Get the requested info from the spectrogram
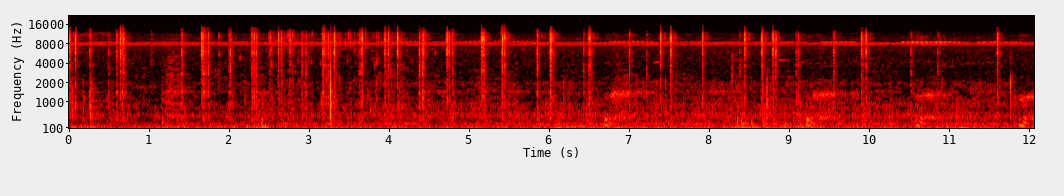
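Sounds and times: bike clicks and rattles: 0.0s - 12.0s
low steady rumble: 0.0s - 12.0s.

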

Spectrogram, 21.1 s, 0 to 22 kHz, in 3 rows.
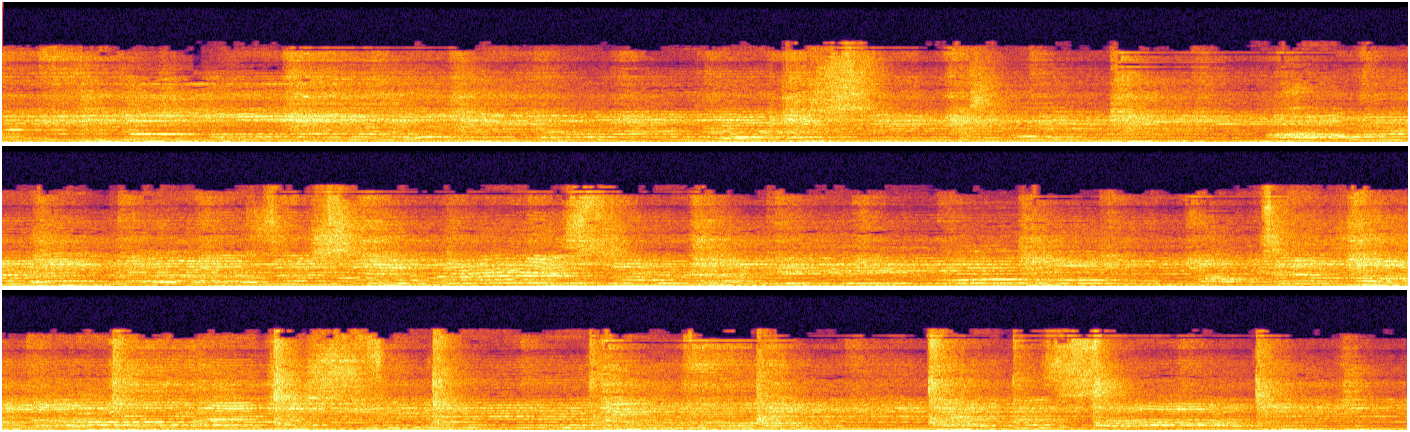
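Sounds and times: woman singing gospel song: 0.0s - 21.0s.

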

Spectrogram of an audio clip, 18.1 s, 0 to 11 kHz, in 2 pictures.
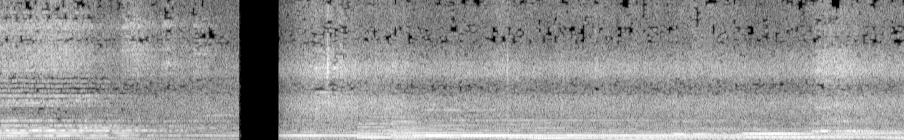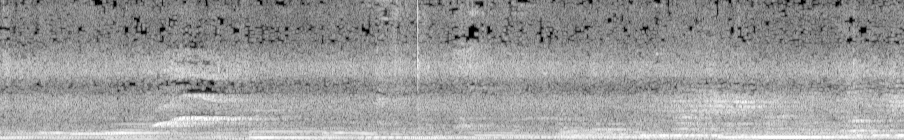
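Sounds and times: electronic keyboard chords: 1.2s - 18.0s.

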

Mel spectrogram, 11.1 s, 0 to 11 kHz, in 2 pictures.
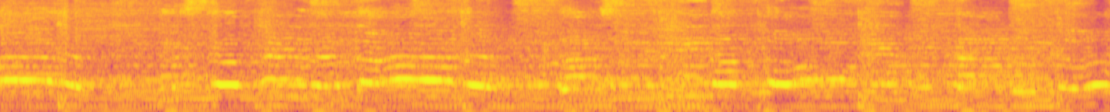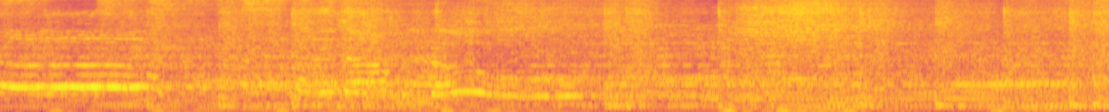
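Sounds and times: woman singing lead vocal: 0.0s - 9.2s
live rock band playing: 0.0s - 11.0s.

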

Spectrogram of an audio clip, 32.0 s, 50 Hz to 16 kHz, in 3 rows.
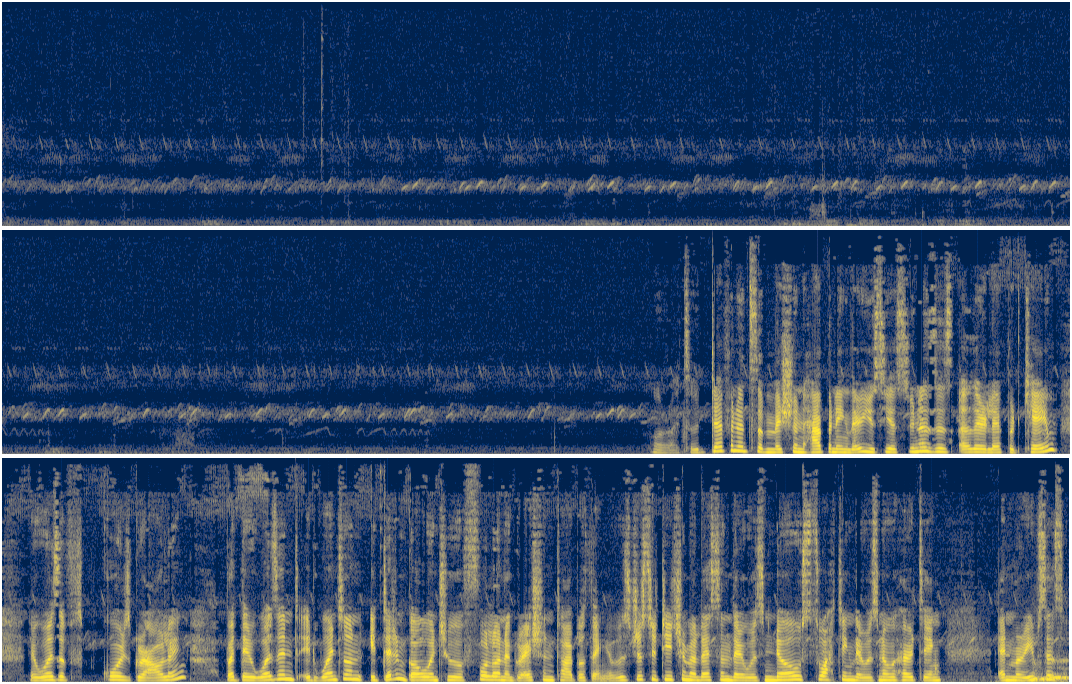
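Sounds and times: insects trilling: 0.0s - 32.0s
leopard growling: 31.0s - 32.0s.

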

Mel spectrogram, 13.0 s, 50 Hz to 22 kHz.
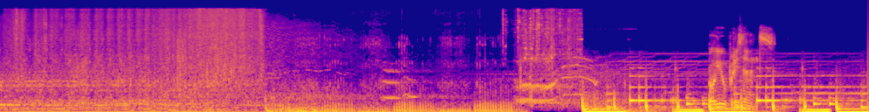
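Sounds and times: deep bass: 0.0s - 7.7s, 8.8s - 13.0s.

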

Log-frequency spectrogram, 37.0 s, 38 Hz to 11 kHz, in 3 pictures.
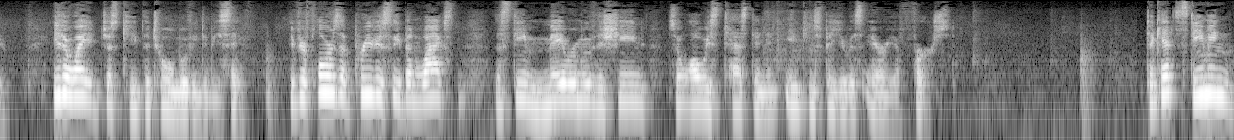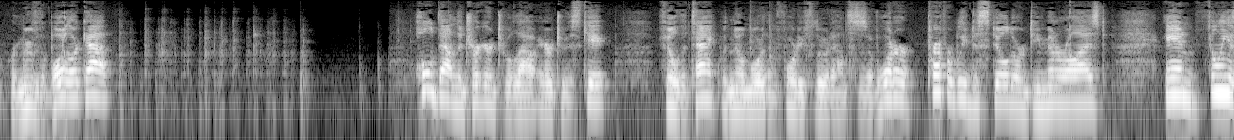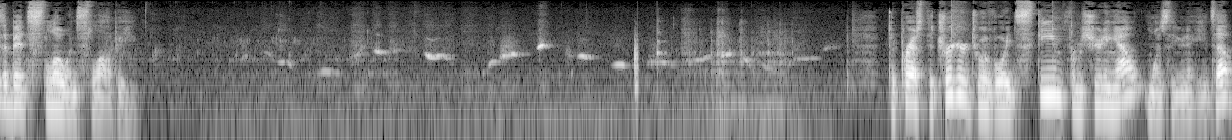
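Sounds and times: person whistling notes: 28.2s - 33.1s.

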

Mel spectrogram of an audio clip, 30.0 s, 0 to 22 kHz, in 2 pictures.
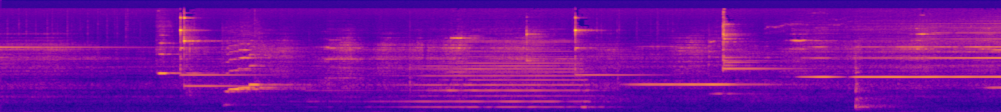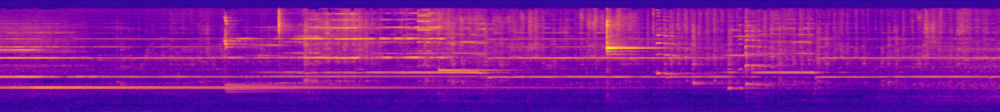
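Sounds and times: chamber music: 2.4s - 30.0s.

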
